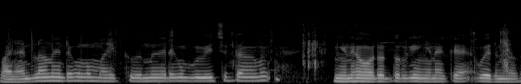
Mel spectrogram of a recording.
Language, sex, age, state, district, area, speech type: Malayalam, male, 18-30, Kerala, Wayanad, rural, spontaneous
